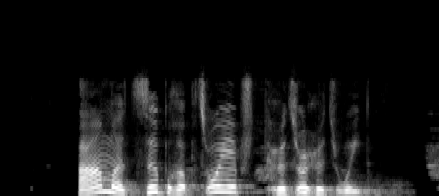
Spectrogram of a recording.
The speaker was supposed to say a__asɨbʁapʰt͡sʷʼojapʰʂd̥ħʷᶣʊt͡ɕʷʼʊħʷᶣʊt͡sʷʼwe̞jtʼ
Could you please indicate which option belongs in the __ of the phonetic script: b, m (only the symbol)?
m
